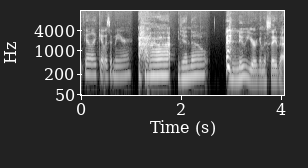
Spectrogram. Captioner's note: laughs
